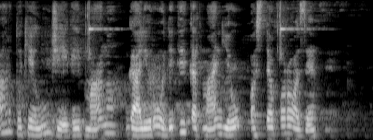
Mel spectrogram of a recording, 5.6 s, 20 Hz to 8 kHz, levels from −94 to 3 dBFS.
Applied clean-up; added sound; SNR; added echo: classical method WPE with log-MMSE.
